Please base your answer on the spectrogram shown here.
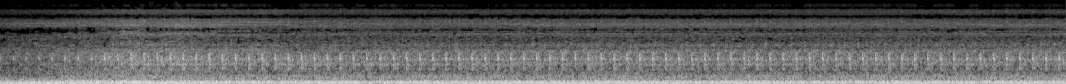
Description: Chevy 350 small block, 43 years old, 48,000 miles and the drivers side has a tappety knock I can also feel it in the valve cover.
